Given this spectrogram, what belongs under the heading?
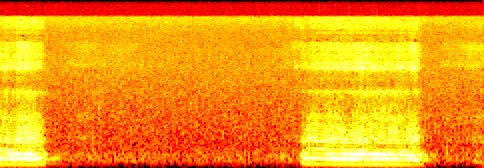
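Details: Two loud, low rattling snores from a sleeping dog, each on an in-breath about three seconds apart, separated by quiet, ordinary snoring, described as about as loud as ever.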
